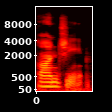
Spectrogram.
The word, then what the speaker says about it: Angine: So, based on our guides, it's Angine. All right, so you say on with a soft nasal sound.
